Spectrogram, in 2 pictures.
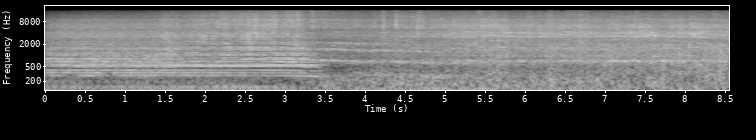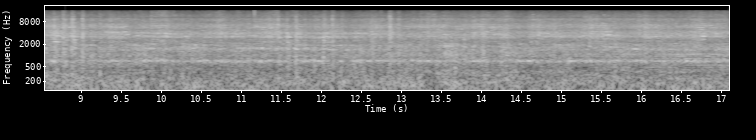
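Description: A freight locomotive's air horn blows one long multi-tone blast that cuts off about three and a half seconds in. Then the empty covered hopper cars of a fast unit grain train run past close by with a steady loud rumble of wheels on rail.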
